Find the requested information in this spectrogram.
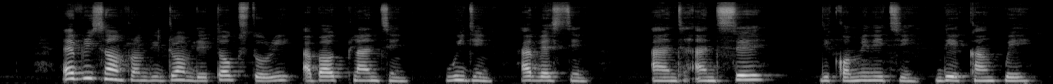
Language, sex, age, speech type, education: Nigerian Pidgin, female, 15-29, spontaneous, tertiary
